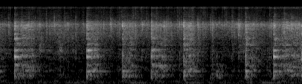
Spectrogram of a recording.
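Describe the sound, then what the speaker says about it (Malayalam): Cashews and raisins fry in hot ghee in a pan, a bright steady sizzle broken by regular stirring scrapes roughly every half second, close and fairly loud with no talking. "നെയ്യ് ചൂടായി വരുമ്പോൾ എടുത്തു വെച്ചിരിക്കുന്ന അണ്ടിപ്പരിപ്പും മുന്തിരിയും വറുത്തെടുക്കണം"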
